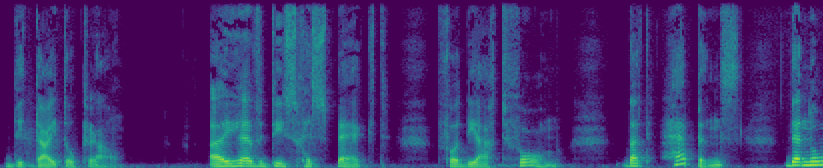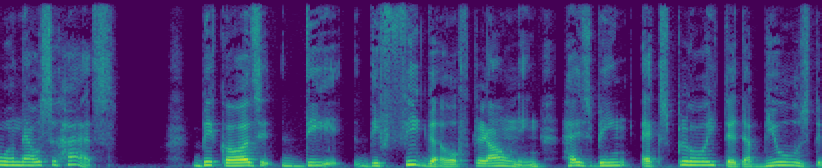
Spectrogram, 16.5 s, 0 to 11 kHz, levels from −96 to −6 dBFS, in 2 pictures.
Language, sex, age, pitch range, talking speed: English, female, 50-69, 135-210 Hz, 100 wpm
